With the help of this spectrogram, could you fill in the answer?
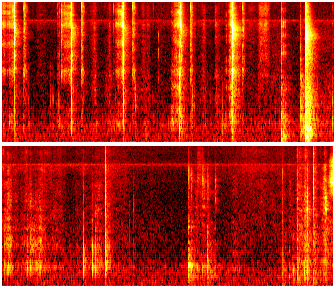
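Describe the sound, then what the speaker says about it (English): Scissors snip through yarn strands to cut a scarf's fringe, a series of crisp close clicks and shears in irregular bursts with short pauses between, no talking. "the next step in making the fringe is to cut the threads at one end."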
